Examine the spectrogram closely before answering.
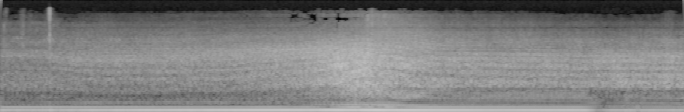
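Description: Acura TSX with a Yonaka catback exhaust and PLM header driving past at steady speed: a steady low exhaust drone with tyre and wind noise that swells to its loudest as the car goes by, a little over halfway through. The sound drops off suddenly near the end.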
